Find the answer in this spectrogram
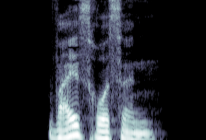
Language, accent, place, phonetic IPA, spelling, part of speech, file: German, Germany, Berlin, [ˈvaɪ̯sˌʁʊsɪn], Weißrussin, noun, De-Weißrussin.ogg
- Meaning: a female Belarusian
